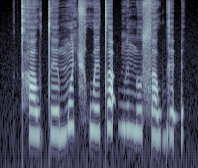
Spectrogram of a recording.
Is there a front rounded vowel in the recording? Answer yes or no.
no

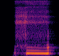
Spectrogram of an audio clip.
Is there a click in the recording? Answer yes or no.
no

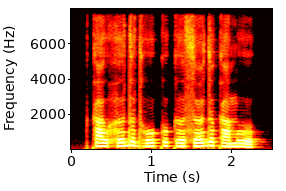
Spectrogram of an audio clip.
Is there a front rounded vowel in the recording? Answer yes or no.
yes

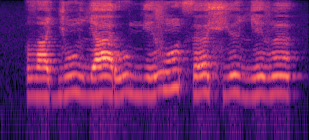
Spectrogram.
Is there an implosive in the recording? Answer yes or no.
no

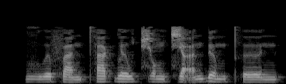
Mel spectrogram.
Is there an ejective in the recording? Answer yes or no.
no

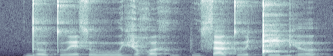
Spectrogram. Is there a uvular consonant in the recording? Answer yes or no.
yes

